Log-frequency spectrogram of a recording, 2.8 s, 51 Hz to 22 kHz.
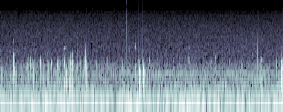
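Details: Loud, low, resonant gurgling rumbles with bubbly pops from an empty stomach after about 24 hours of near-fasting, water drinking and lying on the side; hunger borborygmi.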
